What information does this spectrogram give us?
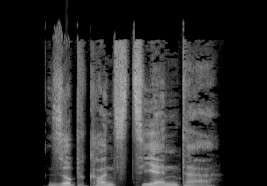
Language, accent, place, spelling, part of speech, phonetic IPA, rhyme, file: German, Germany, Berlin, subkonszienter, adjective, [zʊpkɔnsˈt͡si̯ɛntɐ], -ɛntɐ, De-subkonszienter.ogg
- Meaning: inflection of subkonszient: 1. strong/mixed nominative masculine singular 2. strong genitive/dative feminine singular 3. strong genitive plural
